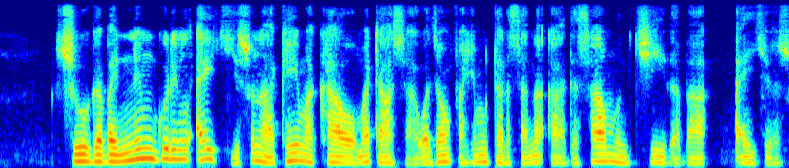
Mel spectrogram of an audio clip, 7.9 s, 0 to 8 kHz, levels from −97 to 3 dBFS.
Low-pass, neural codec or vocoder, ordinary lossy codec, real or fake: 7.2 kHz; codec, 24 kHz, 0.9 kbps, WavTokenizer, medium speech release version 2; none; fake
